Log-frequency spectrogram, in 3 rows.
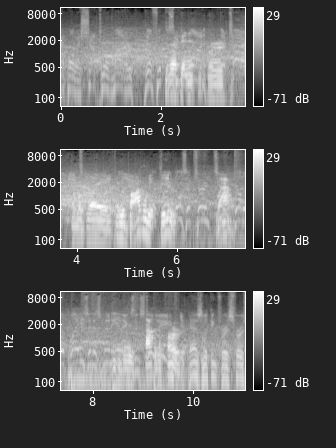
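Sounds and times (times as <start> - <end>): indistinct talking: 1.8 - 10.7
background music: 6.6 - 9.9.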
